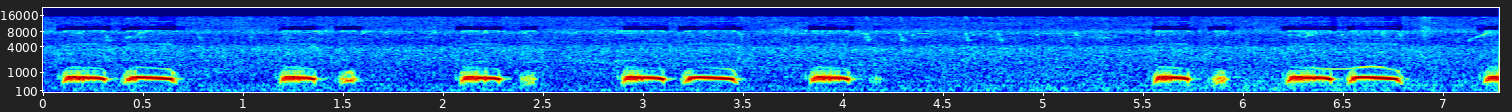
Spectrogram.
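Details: Spotted dove calling as a trapping lure: repeated pairs and triplets of short, husky coo notes, each group separated by pauses of about a second.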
